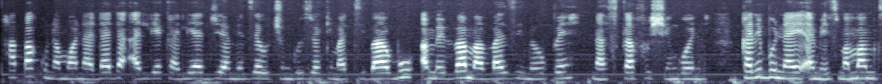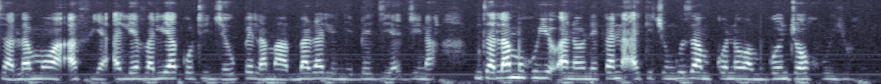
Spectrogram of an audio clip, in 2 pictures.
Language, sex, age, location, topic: Swahili, female, 18-24, Kisumu, health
